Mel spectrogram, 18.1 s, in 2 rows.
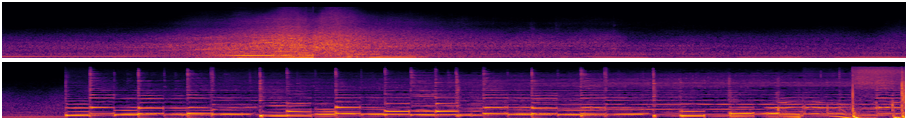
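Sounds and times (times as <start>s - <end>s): car engine driving past: 0.0s - 10.1s.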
